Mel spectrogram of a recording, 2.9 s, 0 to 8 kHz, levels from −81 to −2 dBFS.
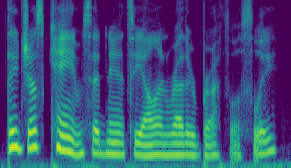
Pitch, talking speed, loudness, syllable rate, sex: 180 Hz, 165 wpm, -18 LUFS, 4.9 syllables/s, female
